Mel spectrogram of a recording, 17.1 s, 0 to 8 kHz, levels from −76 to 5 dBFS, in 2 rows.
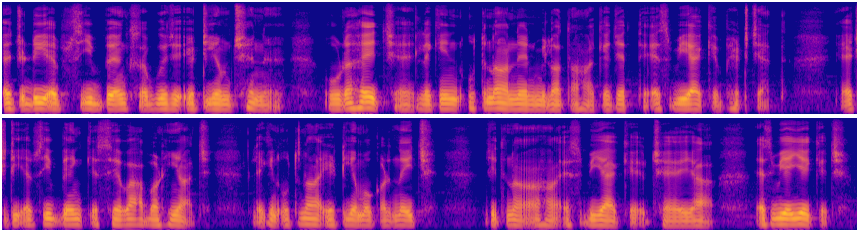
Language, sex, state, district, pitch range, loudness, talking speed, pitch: Maithili, male, Bihar, Saharsa, 90-100 Hz, -19 LUFS, 155 wpm, 95 Hz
